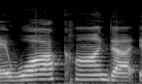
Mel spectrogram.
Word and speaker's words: Wauconda: It's spelled W-A-U-C-O-N-D-A, Wakanda, Illinois. But like I said, they're receiving a lot of attention because it's pronounced very similar to Wakanda.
